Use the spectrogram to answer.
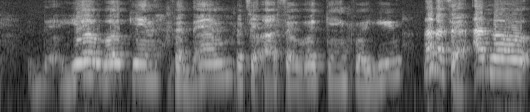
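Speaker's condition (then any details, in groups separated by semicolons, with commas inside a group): Cerebral palsy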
